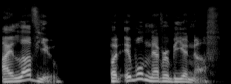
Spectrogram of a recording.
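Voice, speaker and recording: A man's voice: a little high, very animated, fairly quick, no room sound, clean studio sound, voice pushed up. A man voicing a distraught, overdosing young wife who pleads and sobs. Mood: anguished. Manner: sobbing, pleading, manic.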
